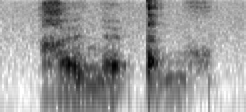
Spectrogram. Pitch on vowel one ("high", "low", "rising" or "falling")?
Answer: rising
